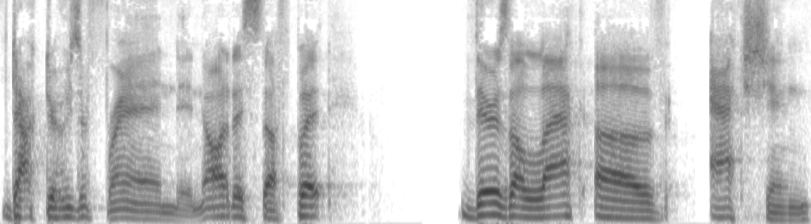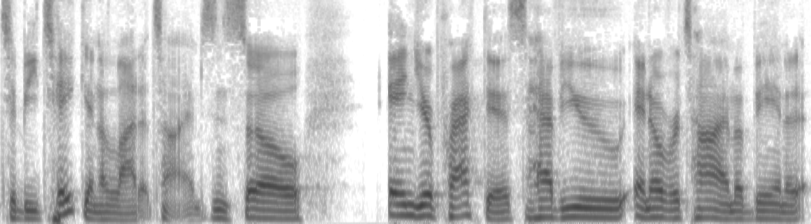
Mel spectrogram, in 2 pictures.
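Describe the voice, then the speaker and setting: A man hosting an interview, asking long, thoughtful questions. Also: fairly low pitch. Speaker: host.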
